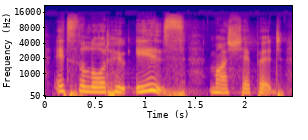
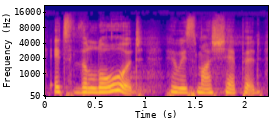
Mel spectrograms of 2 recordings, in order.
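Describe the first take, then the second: First: "is" lifted and held before a small break; stress on IS. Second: "Lord" stretched and punched; stress on LORD. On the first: Moving the emphasis to the next word, stress on "is". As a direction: lean on "is", not on "Lord". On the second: Showing who the shepherd is, stress on "Lord". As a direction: lean hard on "Lord", then ease off. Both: Shown as a demonstration. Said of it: "put the emphasis on a different word each time".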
